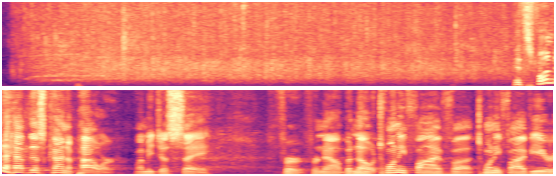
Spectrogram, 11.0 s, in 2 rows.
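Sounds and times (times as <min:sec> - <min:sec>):
audience applause: 0:00.0 - 0:05.7
speech: 0:05.2 - 0:07.8, 0:08.4 - 0:11.0.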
